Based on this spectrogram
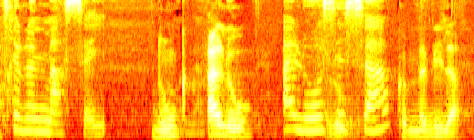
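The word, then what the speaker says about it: Allauch: Aquila, par exemple, ça s'écrit Alloche, A2L-A-U-C-H, mais ça se prononce Allo.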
